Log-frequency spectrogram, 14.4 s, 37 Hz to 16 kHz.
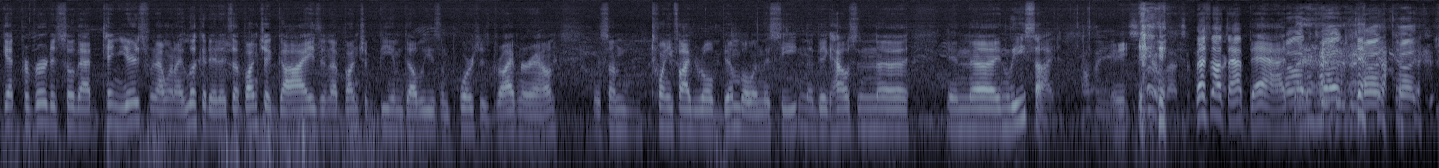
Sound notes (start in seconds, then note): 12.8 laughs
